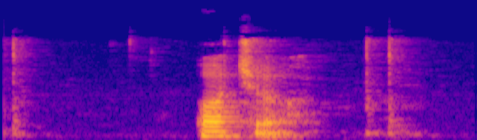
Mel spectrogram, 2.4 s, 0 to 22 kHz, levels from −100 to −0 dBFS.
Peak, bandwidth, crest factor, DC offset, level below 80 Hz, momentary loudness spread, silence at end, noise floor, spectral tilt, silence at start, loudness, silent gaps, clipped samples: -2 dBFS; 7.6 kHz; 24 dB; under 0.1%; -64 dBFS; 25 LU; 0.4 s; -66 dBFS; -4.5 dB/octave; 0.05 s; -20 LUFS; none; under 0.1%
